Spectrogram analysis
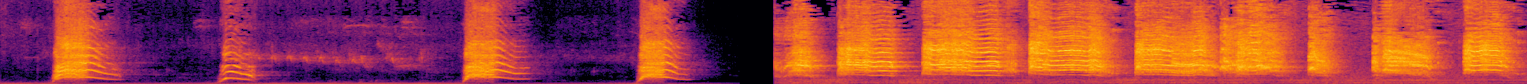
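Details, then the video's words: Red fox giving sharp, downward-sweeping yelps spaced a couple of seconds apart over a steady low hum. A rapid run of harsh, raspy calls follows, repeated about once a second. "Fox ( Vulpes vulpes ) calls."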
